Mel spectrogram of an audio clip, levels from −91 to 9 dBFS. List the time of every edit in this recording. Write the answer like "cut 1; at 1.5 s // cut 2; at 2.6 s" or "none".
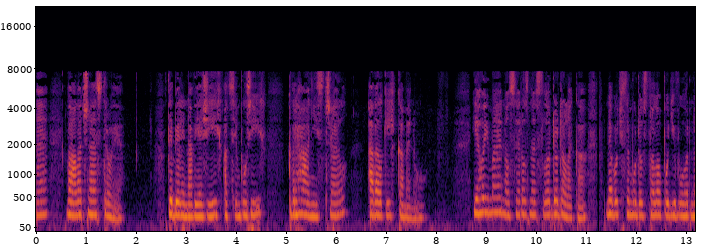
none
